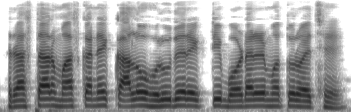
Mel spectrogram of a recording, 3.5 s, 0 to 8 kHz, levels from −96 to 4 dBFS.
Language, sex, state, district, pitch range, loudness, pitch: Bengali, male, West Bengal, Cooch Behar, 160-180 Hz, -14 LUFS, 170 Hz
